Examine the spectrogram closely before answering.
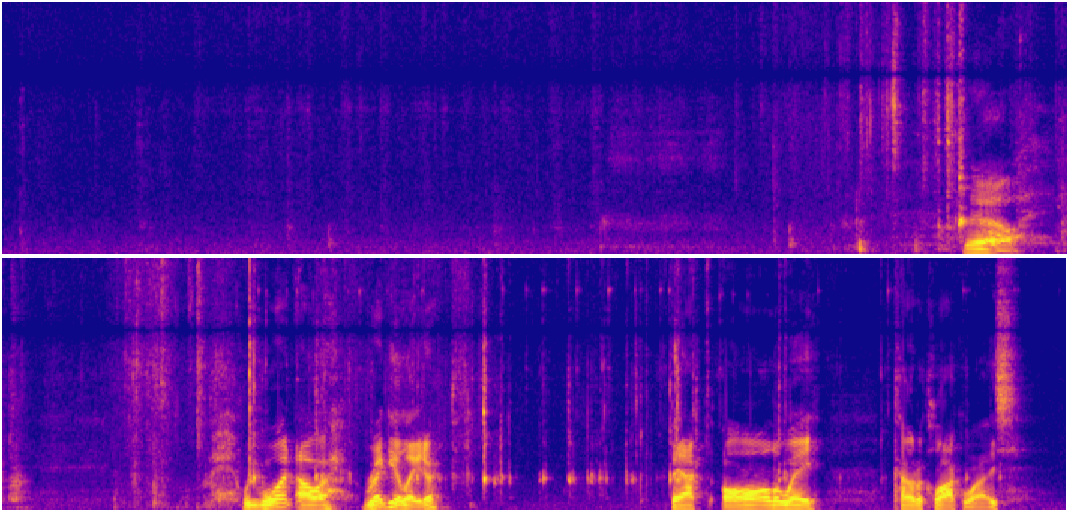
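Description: Metal fittings click and scrape as they are screwed together.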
